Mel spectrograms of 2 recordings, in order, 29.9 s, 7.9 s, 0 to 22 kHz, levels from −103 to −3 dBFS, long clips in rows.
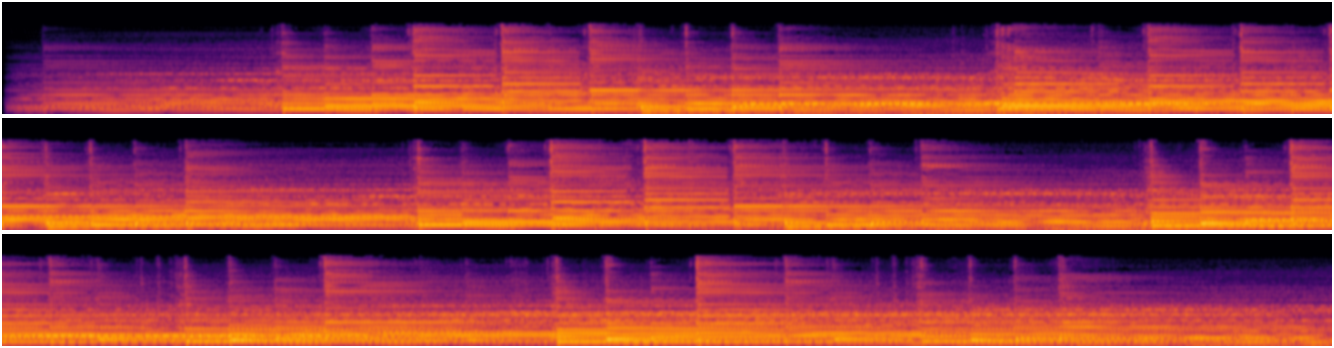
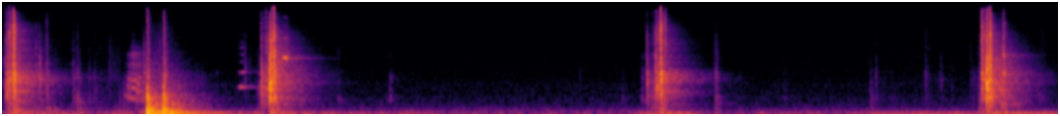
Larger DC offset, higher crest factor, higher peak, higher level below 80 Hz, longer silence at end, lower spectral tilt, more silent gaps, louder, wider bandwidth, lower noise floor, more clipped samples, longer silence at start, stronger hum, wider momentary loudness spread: neither; second, 16 dB vs 32 dB; second, -12 dBFS vs -6 dBFS; second, -52 dBFS vs -46 dBFS; about the same, 0 s vs 0.1 s; first, -6.5 dB/octave vs -2.5 dB/octave; neither; first, -28 LUFS vs -32 LUFS; second, 11 kHz vs 16.5 kHz; second, -48 dBFS vs -71 dBFS; neither; first, 0.15 s vs 0 s; neither; second, 7 LU vs 17 LU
